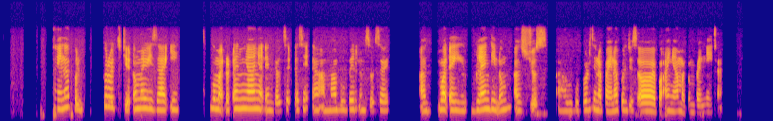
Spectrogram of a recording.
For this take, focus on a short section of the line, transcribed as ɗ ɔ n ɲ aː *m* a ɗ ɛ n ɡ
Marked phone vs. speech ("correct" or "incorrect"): incorrect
